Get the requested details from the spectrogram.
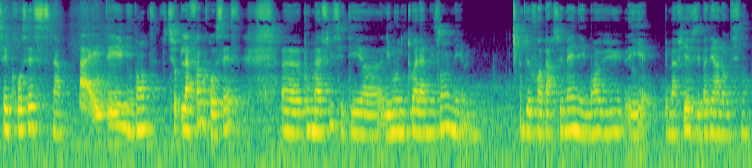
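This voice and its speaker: Soft-spoken, with fairly even intonation and long, frequent pauses at a moderate pace, the voice comes through noticeable background noise and audible room echo. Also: woman, fairly low pitch for a woman. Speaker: vlogger. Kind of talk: casual vlog monologue. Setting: hospital room. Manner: hesitant, many fillers. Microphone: may be too quiet.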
